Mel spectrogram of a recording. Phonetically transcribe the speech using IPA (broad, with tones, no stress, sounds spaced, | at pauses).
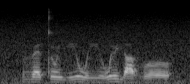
v ɛ˧ t ũ˧ j i˨˦ w iː˨ w ɨ˦ j a˨ v oː˨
